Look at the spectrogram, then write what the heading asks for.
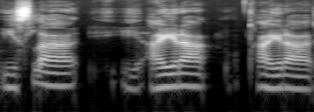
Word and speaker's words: Isla: And how Aira, it's written Isla, but it's pronounced Aira.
